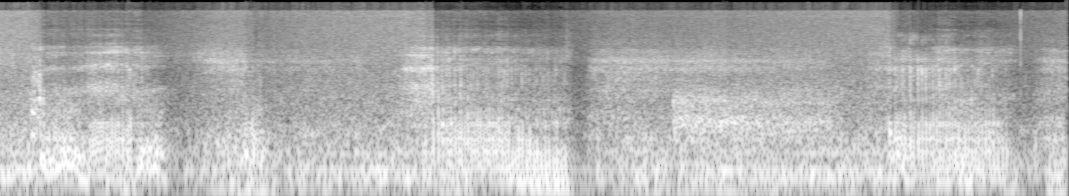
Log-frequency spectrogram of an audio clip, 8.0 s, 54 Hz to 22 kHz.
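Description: Heavy, coarse, rumbling snores filling each slow breath, roughly 20 breaths a minute, with brief pauses between.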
